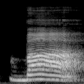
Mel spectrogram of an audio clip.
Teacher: The long vowel alif. Then we read it ba, a little bit stretched sound. So a letter with ba, the letter ba with the fatha, ba.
